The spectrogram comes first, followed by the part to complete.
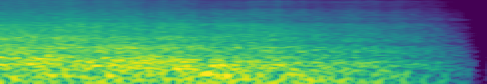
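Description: Steady rushing wind noise across an aircraft carrier's flight deck, fading out near the end.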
